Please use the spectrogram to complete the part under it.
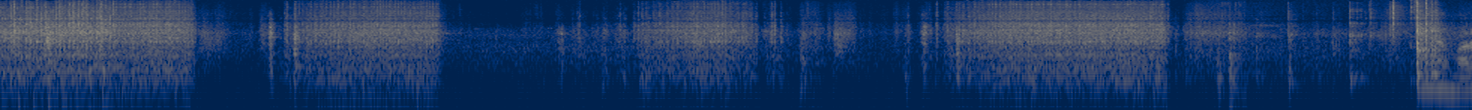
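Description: A sewing machine stitches folded net along a zip, running in long steady bursts of rapid mechanical chatter with brief pauses, close and clear.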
